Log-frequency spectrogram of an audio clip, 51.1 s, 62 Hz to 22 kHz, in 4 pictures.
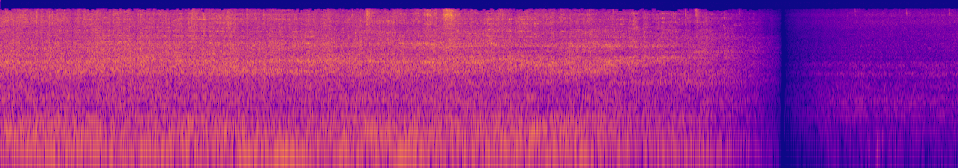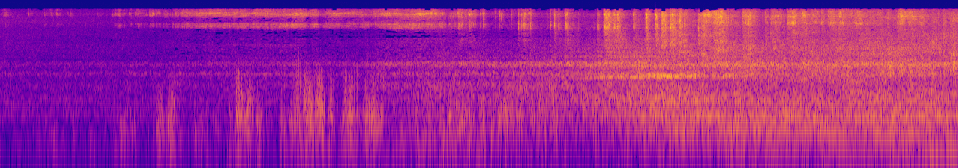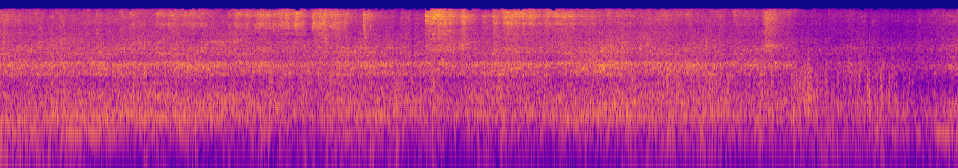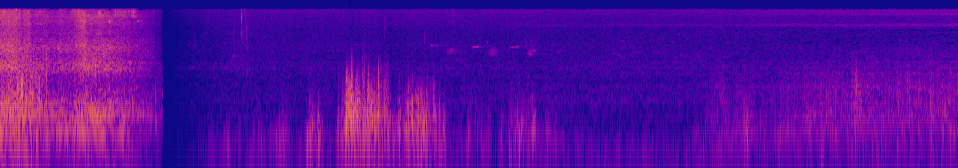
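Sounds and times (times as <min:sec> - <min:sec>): freight train wheels clattering: 0:13.5 - 0:40.4.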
